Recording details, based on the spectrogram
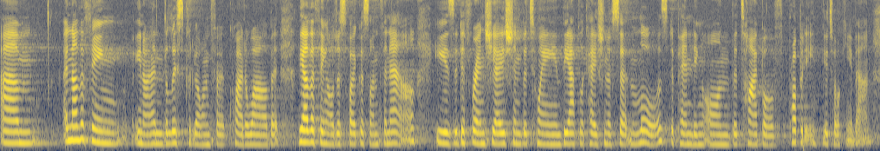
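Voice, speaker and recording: At a fairly quick pace, a woman with a medium pitch and an Australian accent speaks in a flat monotone. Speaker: property lawyer. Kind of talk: conference panel discussion.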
